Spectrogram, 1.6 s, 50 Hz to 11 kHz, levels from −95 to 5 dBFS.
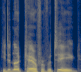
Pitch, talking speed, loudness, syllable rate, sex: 160 Hz, 220 wpm, -16 LUFS, 5.2 syllables/s, male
